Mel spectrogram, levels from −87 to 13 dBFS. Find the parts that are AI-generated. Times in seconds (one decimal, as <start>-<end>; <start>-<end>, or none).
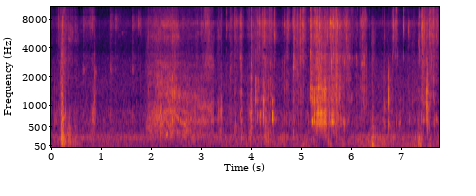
0.0-0.9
